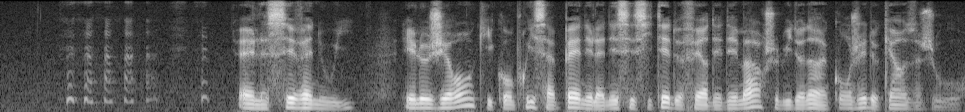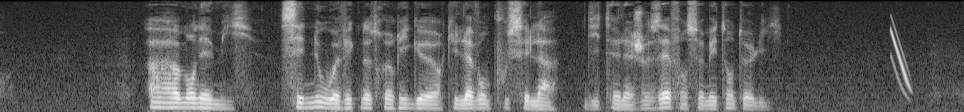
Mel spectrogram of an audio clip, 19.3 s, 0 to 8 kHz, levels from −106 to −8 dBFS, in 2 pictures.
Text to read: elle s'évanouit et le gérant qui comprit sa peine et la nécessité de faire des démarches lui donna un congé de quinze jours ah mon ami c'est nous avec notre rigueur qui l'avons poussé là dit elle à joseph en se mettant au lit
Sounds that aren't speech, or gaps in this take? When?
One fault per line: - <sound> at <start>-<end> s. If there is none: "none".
- laugh at 0.6-2.1 s
- chirp at 18.5-18.8 s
